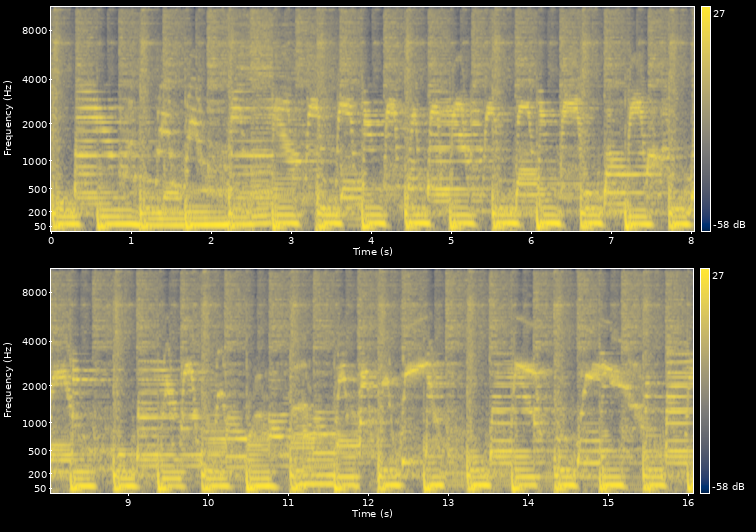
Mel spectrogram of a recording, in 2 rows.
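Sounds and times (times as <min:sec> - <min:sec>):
guitar rock music: 0:00.0 - 0:16.0.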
